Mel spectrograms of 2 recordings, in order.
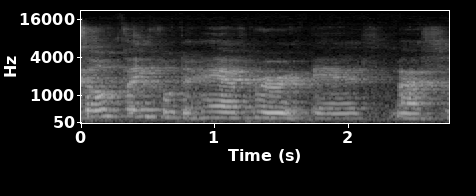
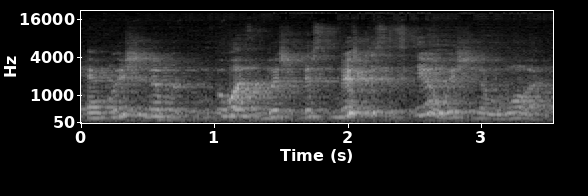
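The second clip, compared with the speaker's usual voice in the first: ordinary delivery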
